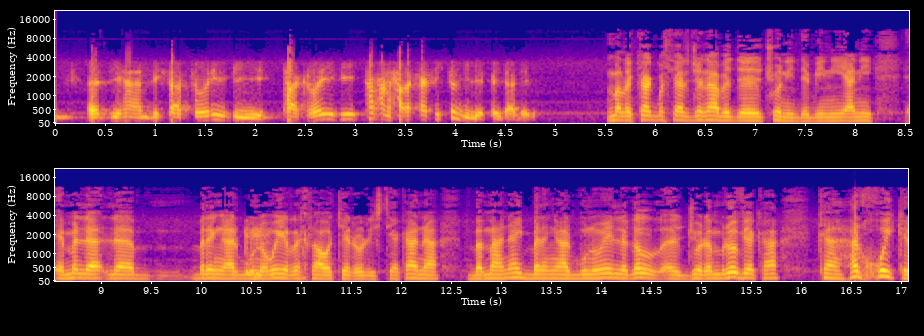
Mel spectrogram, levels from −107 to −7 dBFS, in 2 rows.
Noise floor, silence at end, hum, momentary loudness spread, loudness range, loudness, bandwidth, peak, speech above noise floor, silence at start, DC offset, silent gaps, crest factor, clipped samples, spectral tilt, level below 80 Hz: -56 dBFS; 0 s; none; 8 LU; 2 LU; -20 LUFS; 11.5 kHz; 0 dBFS; 36 dB; 0 s; under 0.1%; none; 20 dB; under 0.1%; -6.5 dB/octave; -62 dBFS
